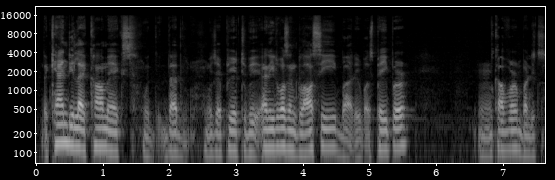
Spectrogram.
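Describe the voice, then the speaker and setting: A man speaks in a Bengali accent. His voice is fairly low, with a dark, mellow tone. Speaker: podcaster. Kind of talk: casual solo podcast monologue. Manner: halting, many false starts.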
